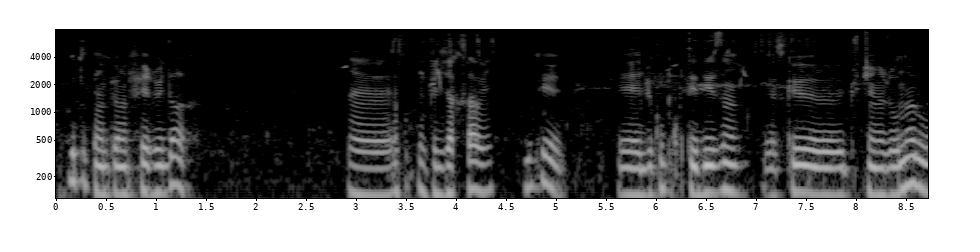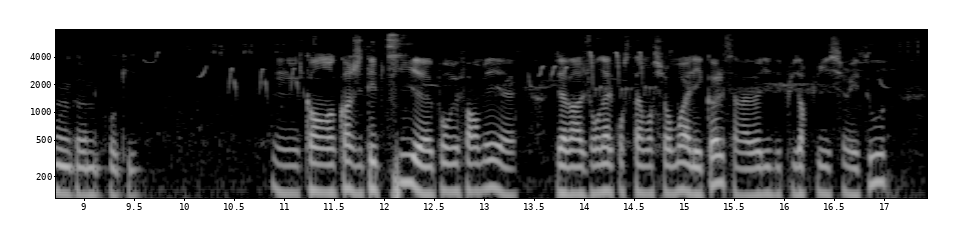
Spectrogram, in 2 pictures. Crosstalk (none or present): none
